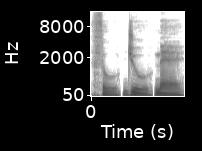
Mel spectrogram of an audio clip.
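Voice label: "thujume", concatenated syllables; Affixing experiment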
